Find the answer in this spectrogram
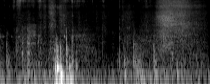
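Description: Hands working a metal Poké Ball tin, pressing its button and gripping the shell while trying to open it: soft handling and rubbing noises, with a short low knock about a second in and a soft hiss near the end.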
